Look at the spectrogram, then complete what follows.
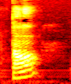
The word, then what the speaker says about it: tau: torsi itu disimbolkan dengan huruf Yunani simbolnya adalah huruf tho ya Jadi dibacanya tok untuk simbol torsi Nah untuk lebih jelasnya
